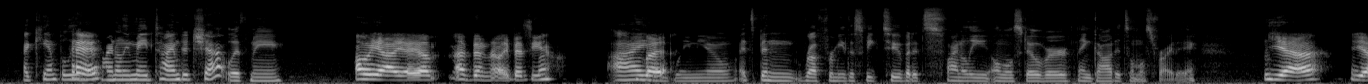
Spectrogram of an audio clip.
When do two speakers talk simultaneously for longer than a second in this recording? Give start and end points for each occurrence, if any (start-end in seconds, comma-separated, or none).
none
